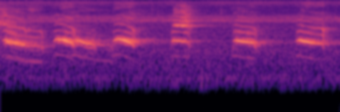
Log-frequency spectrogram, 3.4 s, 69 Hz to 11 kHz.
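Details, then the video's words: Repeated slurred, downward whistled notes from a Chinese hwamei, recorded in 2021, given roughly every half second in an even, steady rhythm with one harsher note in the middle. "Suara Burung Poksay Mantel atau Medan Tahun 2021"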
